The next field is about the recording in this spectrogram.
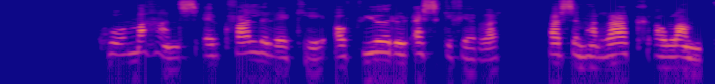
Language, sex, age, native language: Icelandic, female, 30-39, Icelandic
